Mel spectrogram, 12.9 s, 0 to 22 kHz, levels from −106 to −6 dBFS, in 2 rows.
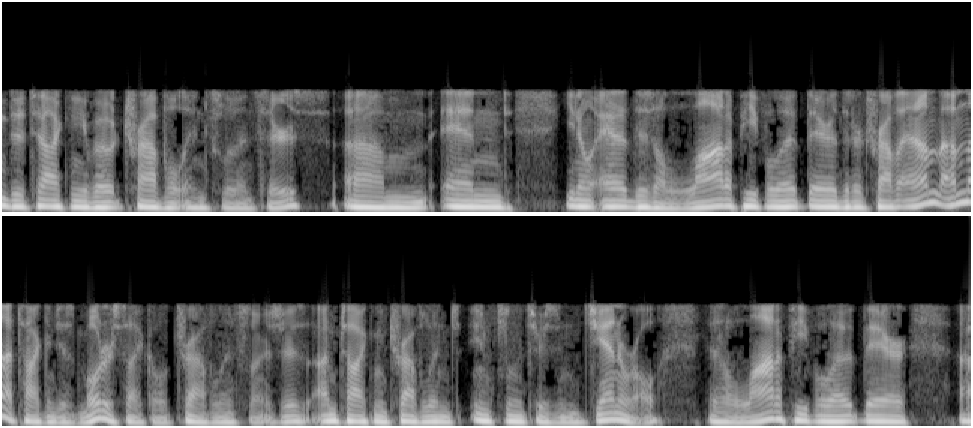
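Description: Bit errors on a digital phone line appear at 6.64 s, just after "I'm I'm not": flipped bits in the telephone-coded samples, around a tenth of a percent, change individual samples in the narrowband speech. At 7.15 s, right before "travel influencers I'm talking", comes a single bit error spike. The values of two samples jump by a power of two and snap straight back, giving one isolated, full-band click that is unrelated to the signal rather than part of a scattered crackle.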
